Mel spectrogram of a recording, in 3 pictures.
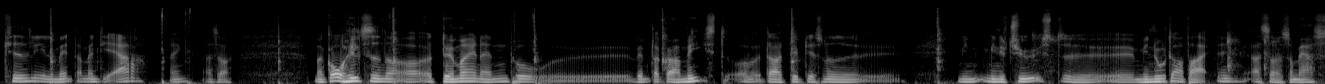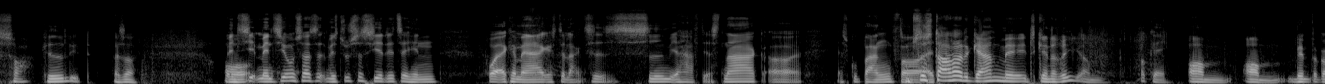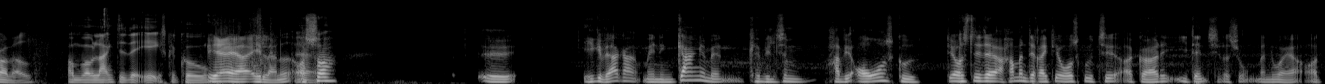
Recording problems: household noises; faint; throughout; 20 dB below the speech

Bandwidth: 14.5 kHz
